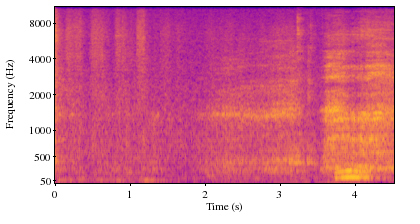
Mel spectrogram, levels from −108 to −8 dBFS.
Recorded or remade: recorded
